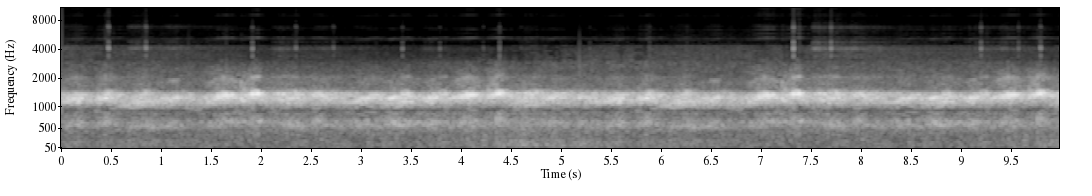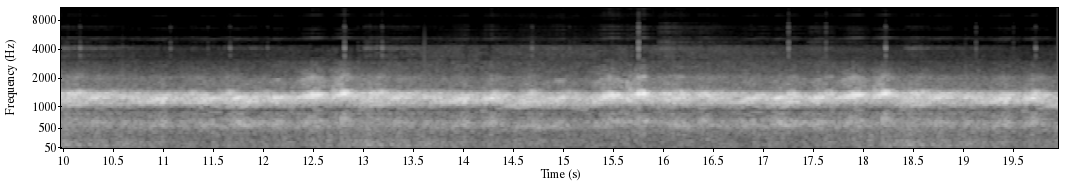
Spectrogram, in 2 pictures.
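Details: Continuous chorus of croaking tree frogs, an unbroken buzzing trill at a mid pitch with gentle swells in loudness every few seconds and occasional short higher ticks above it.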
